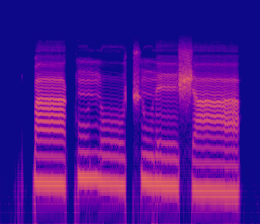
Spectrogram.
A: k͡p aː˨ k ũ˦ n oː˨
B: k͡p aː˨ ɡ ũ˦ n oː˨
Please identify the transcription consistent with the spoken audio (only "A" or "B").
A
